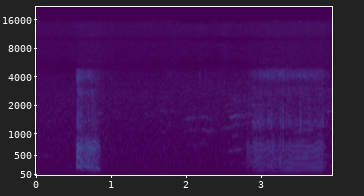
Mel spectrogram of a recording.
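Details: Sleeping pug snoring very loudly: a short snort, then a longer vibrating, rattly snore, the noisy sleep breathing of a flat-faced dog.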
